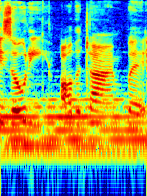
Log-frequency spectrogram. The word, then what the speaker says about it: Zewdy: Oh, well, you know, Zewdy is fine for me, but I do appreciate that sentiment. My name is Zewdy. It's like Zoe. Not Zoe, but Zoe. I mean, I used to say Zewdy all the time, but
